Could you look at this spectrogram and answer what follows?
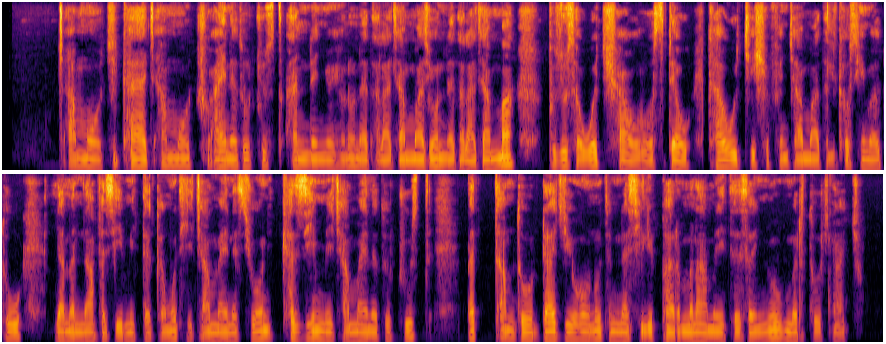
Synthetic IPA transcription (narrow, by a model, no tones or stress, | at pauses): t͡ʃʼamːawot͡ʃːkʰət͡ʃʼamːawot͡ʃːuajnət̪ʰo̞t͡ʃːwʊst̪ʼand̪əɲːawjɛho̞nəwnət̪ʼəlat͡ʃʼamːasiho̞nnət̪ʼəlat͡ʃʼamːab̥ɨzusəwːo̞t͡ʃːʃawɾwɔsd̪əwkʰəwʊt͡ʃʼiʃɪfɨnt͡ʃʼamːad̪ɨlkʼəwsimət̪ʼuləmənːafəsjɛmːit̪ʼːəkʼːəmut̪jɛt͡ʃʼamːajnət̪siho̞nkʰəzːihɨmjɛt͡ʃʼamːajnət̪ʰo̞t͡ʃːwʊst̪ʼb̥ət̪ʼamt̪ʰəwɔd̪ad͡ʒjɛho̞nut̪ʰɨnːəsilipʰːəɾmɨnamnjɛt̪ʰəsəɲːumɨɾt̪ʰo̞t͡ʃːnat͡ʃːɛ̥w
